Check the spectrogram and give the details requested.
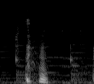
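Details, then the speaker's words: An adult demonstrates a coughing technique for stopping a coughing fit: two or three short, deliberate coughs on pushed-out breath, exhaling rather than inhaling first. Voluntary cough. "Когда мы так кашляем, мы будем еще больше кашлять. И кашлять нужно вот так."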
